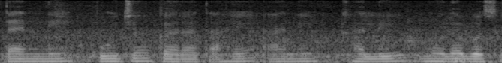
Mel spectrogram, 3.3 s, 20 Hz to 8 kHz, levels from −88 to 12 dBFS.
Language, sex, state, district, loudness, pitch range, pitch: Marathi, male, Maharashtra, Chandrapur, -30 LUFS, 115-120 Hz, 120 Hz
